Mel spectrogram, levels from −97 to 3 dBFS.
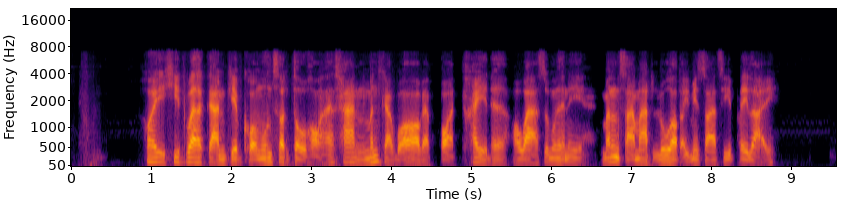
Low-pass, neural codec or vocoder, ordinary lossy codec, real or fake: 7.2 kHz; codec, 16 kHz in and 24 kHz out, 0.6 kbps, FocalCodec, streaming, 4096 codes; none; fake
